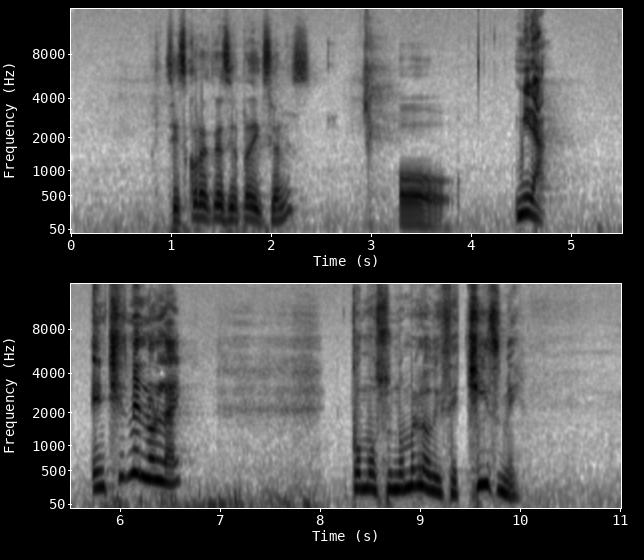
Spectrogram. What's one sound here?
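A middle-aged woman speaks with animation into a microphone, close by.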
